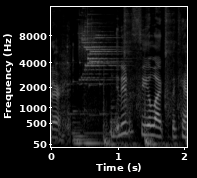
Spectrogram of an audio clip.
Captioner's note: chimes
